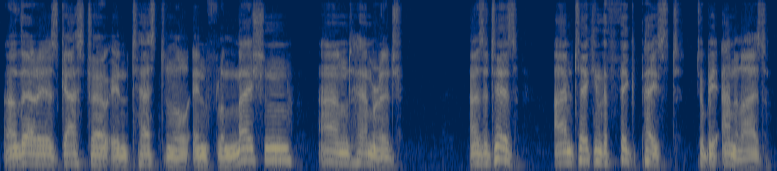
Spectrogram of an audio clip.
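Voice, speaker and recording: Man acting grave, deliberate elderly doctor. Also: lowish voice, lively intonation, a bit bright, no echo, clean studio sound. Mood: grave, measured. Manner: formal, deliberate, clinical. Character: kind, worried elderly village doctor, grave and measured.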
